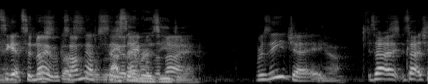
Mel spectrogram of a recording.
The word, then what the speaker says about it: Roseje: I'm gonna need to get to know because Rosie yeah is that that's how it's pronounced that's how I pronounce it I was born now so I called my dad Oscar okay Rosie all right so Connor Kelly if he's a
